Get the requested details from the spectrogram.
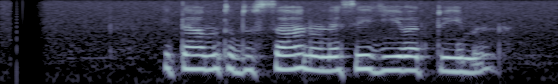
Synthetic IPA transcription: it̪aːmut̪ud̪usaːnonɛsiːd͡ʒiːʋat̪riːmə

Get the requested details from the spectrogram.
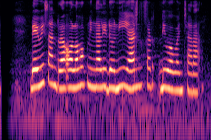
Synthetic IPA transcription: dɛwisandɾaʔɔlɔɦɔk̚niŋalidonijankərdiwawaɲt͡ʃaɾa

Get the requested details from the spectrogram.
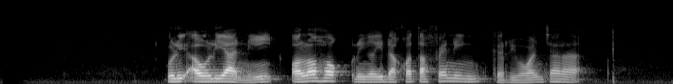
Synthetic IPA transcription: ulia̰ulianiɔlɔɦɔk̚niŋalidakɔt̪afɛniŋkɨrdiwawaɲt͡ʃaɾa

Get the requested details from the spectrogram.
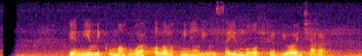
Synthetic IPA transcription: pɛnilikumaɦuaʔɔ̰lɔɦɔk̚niŋaliʔṵsajənbɔlt̪̚kərdiɔwaɲt͡ʃa̰ɾa

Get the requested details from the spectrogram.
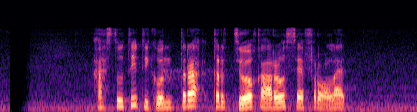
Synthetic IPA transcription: ʔast̪ud̪̥id̪̥i̤kɔnt̪ɾaʔkərd̥ʒ̥ɔ̤kaɾosɛfɾɔlɛt̪̚

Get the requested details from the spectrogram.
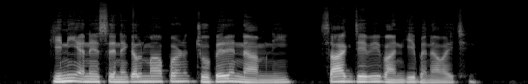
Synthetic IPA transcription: ɡ̥iniəneseneɡəlmãpəɳd͡ʒobeɾenamni | saɡ̚d͡ʒeʋiʋãnɡibənaʋajt͡ʃʰe

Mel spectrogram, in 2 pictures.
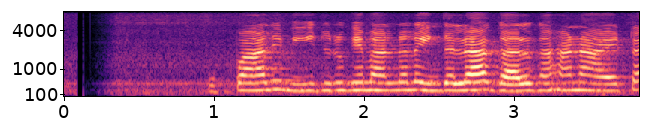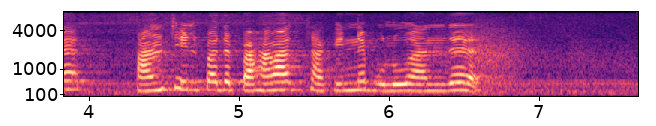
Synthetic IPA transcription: upaːliʋiːd̪uɾuɡeʋalʋələind̪əlaːɡalɡaɦanəajəʈə | pansilpad̪əpaɦaʋat̪sakinːepuluʋand̪ə

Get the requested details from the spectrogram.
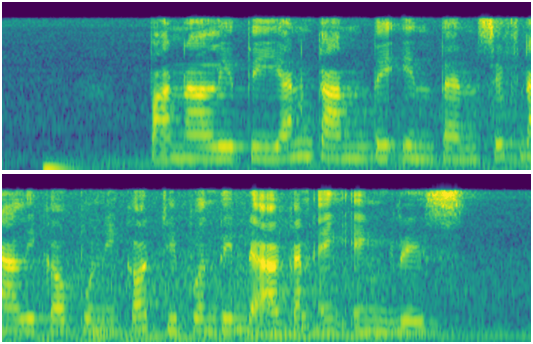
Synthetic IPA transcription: panalit̪ijankant̪iʔint̪ɛnsɪfnalikɔpunikɔd̪̥i̤pʊnt̪ind̪aʔakənʔɪŋiŋɡɾɪs

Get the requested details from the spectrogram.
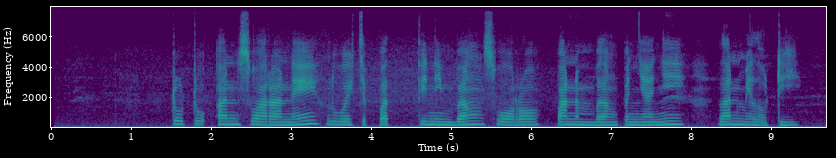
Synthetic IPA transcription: t̪ut̪uʔansuwaɾaneluwɪht͡ʃəpət̪ːinimbaŋswɔɾɔpanəmbaŋpəɲaɲilanmelod̥i

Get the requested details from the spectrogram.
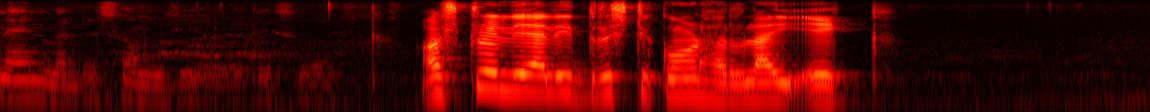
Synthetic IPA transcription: ʌsʈrelijalid̪risʈikoɽɦʌɾulajʔek̚

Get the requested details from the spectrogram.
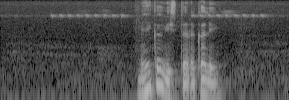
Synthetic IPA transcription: meːkəʋist̪əɾəkəle

